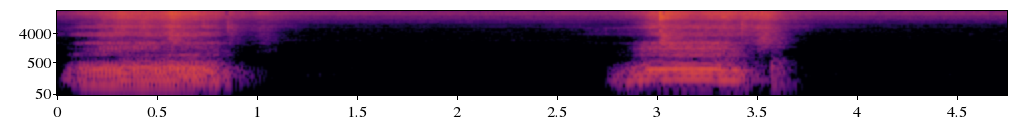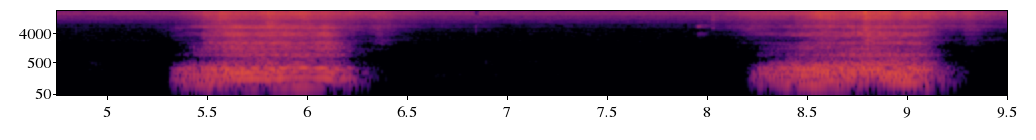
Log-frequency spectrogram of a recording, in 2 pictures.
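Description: Four loud, low, rattling snores with quiet pauses between them, a slow rhythm of about five breaths in the 9.5 seconds. Snoring.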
